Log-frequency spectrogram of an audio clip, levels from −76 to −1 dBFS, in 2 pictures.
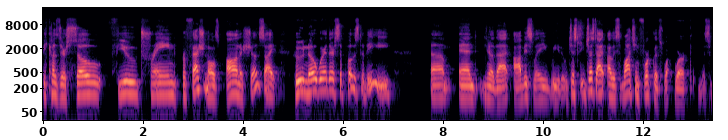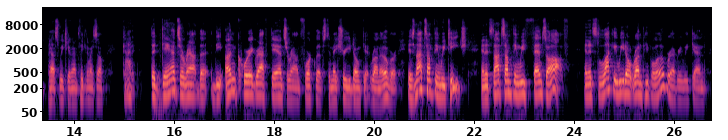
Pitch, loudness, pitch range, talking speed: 130 Hz, -27 LUFS, 110-145 Hz, 185 wpm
